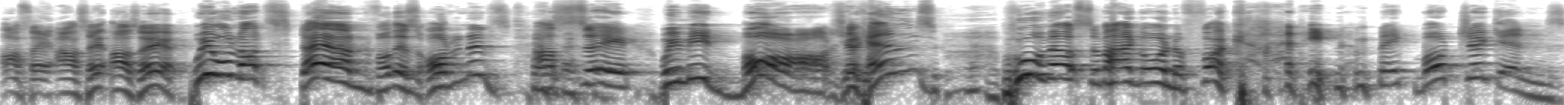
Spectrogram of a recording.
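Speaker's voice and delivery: very loud, swooping, booming cartoon rooster holler. Joking about a pro-chicken lobby's mascot: Foghorn Leghorn voice. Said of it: "I'm Foghorn Leghorn".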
